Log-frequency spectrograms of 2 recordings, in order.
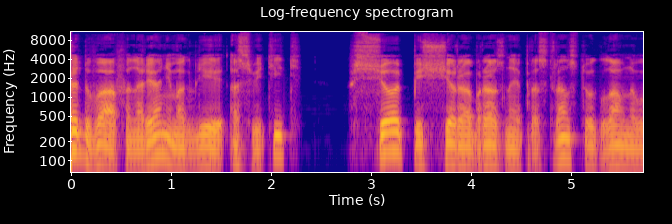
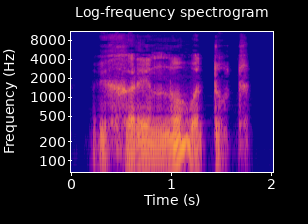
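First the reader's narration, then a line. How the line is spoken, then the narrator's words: Quiet. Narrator (Russian): тихо сказал Бобби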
